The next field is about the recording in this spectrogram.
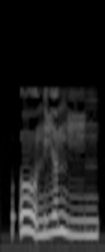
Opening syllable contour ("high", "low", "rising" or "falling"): falling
